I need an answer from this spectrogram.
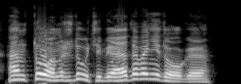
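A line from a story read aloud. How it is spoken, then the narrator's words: Calling out after someone. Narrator (Russian): крикнула она вслед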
